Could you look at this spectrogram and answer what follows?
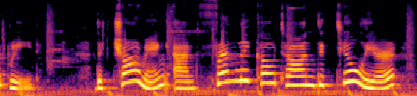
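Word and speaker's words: Coton de Tulear: it as heart wrapped in fur number five coton de tullier known as the royal dog of madagascar thanks to nobility's affection for the breed the charming and friendly cotton dictiliar pronounced is covered in a long profuse white coat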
